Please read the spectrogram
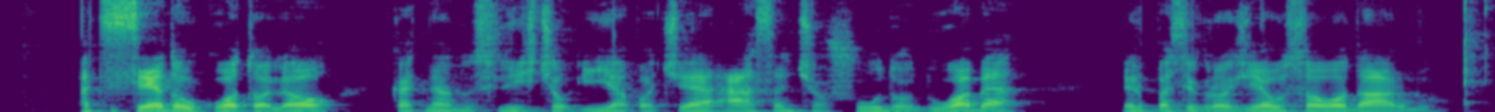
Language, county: Lithuanian, Klaipėda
